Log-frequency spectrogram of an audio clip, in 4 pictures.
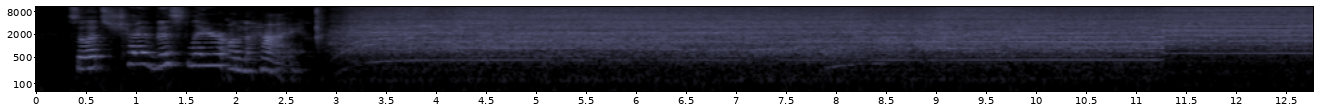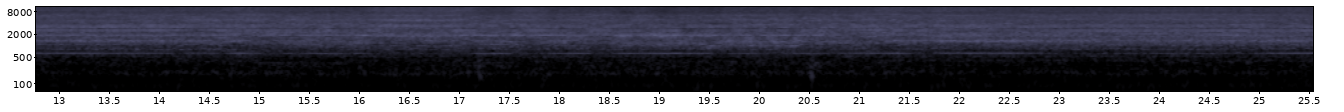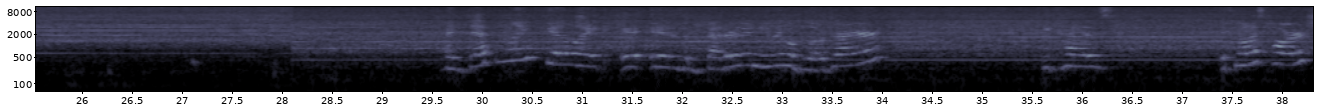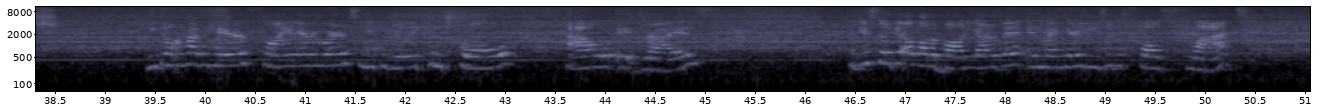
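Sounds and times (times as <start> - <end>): hot air brush blowing: 2.8 - 51.0.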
